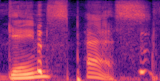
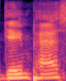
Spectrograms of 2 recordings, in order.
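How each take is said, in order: First: An extra s sound comes before Pass. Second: No extra s sound comes before Pass. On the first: It flows smoothly off the tongue. The speaker calls it right. "My tongue likes the two S's, the three S's. ... That's just smooth" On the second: It feels jarring to say. The speaker calls it wrong. "it's a little like jarring"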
